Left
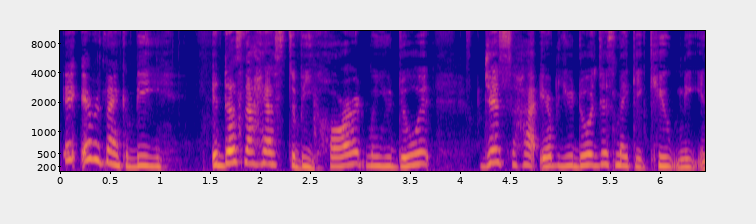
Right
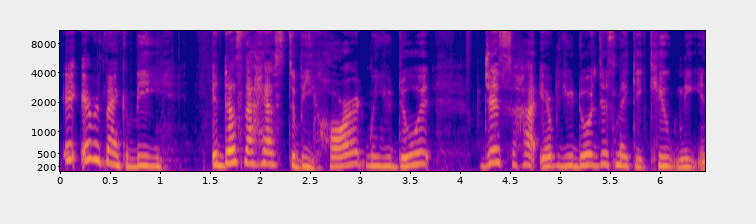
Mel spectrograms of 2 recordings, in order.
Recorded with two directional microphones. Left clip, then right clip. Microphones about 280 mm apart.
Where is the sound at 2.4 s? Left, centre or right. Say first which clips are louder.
Right 4 dB; centre.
